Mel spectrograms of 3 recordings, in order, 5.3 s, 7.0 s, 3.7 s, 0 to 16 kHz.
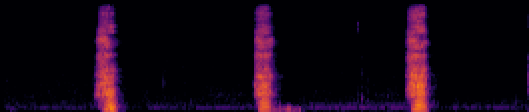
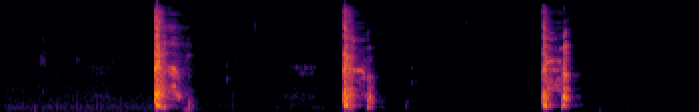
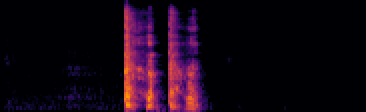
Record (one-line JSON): {"exhalation_length": "5.3 s", "exhalation_amplitude": 24291, "exhalation_signal_mean_std_ratio": 0.23, "three_cough_length": "7.0 s", "three_cough_amplitude": 32768, "three_cough_signal_mean_std_ratio": 0.18, "cough_length": "3.7 s", "cough_amplitude": 32768, "cough_signal_mean_std_ratio": 0.2, "survey_phase": "beta (2021-08-13 to 2022-03-07)", "age": "45-64", "gender": "Male", "wearing_mask": "No", "symptom_none": true, "smoker_status": "Never smoked", "respiratory_condition_asthma": false, "respiratory_condition_other": false, "recruitment_source": "REACT", "submission_delay": "2 days", "covid_test_result": "Negative", "covid_test_method": "RT-qPCR", "influenza_a_test_result": "Negative", "influenza_b_test_result": "Negative"}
